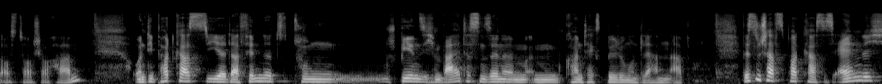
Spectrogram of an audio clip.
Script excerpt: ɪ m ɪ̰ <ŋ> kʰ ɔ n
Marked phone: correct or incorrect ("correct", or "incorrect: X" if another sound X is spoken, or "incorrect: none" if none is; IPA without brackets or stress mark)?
incorrect: m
